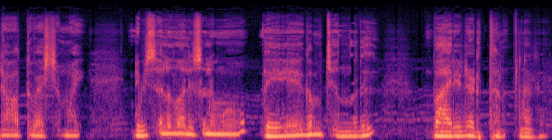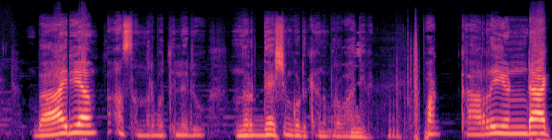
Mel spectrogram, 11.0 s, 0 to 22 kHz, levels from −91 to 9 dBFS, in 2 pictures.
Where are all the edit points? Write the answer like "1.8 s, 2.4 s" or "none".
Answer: 5.6 s, 6.6 s, 9.6 s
